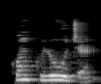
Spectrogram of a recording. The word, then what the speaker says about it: conclusion: خاتمة أو خلاصة conclusion ال-s-i-o تنطق ج conclusion عيوب cons cons علاقات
